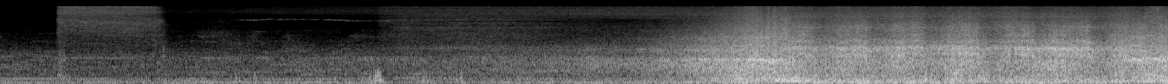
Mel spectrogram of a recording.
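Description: Amtrak Acela Express high-speed electric trainset passing the platform at speed: a loud rush of wheels on rail and air that builds from about six seconds in, then holds. A short hiss comes near the start.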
